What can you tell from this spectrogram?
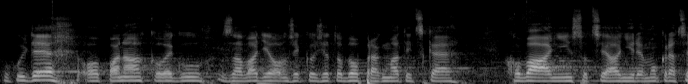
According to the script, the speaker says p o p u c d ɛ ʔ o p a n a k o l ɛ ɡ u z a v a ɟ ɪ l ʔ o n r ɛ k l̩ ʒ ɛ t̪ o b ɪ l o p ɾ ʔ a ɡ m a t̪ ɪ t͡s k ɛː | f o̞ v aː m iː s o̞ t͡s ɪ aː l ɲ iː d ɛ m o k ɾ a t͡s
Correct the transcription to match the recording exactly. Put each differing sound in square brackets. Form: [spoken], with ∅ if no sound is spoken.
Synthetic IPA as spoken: p o [k] u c d ɛ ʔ o p a n a k o l ɛ ɡ u z a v a ɟ ɪ l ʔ o n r ɛ k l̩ ʒ ɛ t̪ o b ɪ l o p ɾ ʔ a ɡ m a t̪ ɪ t͡s k ɛː | [x] o̞ v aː [ɲ] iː s o̞ t͡s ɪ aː l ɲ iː d ɛ m o k ɾ a t͡s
